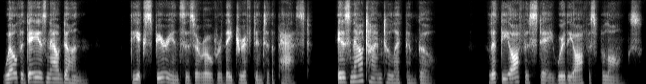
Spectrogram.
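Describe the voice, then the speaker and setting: Man gently guiding a sleep meditation, unhurried. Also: medium pitch, no room sound, studio quality. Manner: soothing, gentle, instructional. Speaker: guided meditation narrator. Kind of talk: guided sleep meditation, scripted narration.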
